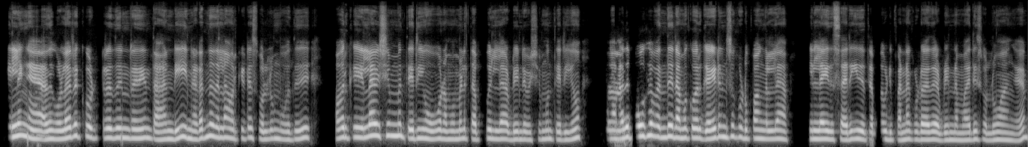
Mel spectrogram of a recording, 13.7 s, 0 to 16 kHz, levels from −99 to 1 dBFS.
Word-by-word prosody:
இல்லங்க, 280 0 +4 0.2
அது 200 - +3
உளறி 235 +5 +3
கொட்டுறதுன்றதையும் 235 -1 0
தாண்டி, 200 +3 +1 0.2
நடந்ததெல்லாம் 245 +3 +1
அவர்கிட்ட 220 +2 -4
சொல்லும்போது. 205 -1 -3 0.5
அவருக்கு 245 +2 -1
எல்லா 280 +4 +5
விஷயமும் 285 -1 0
தெரியும். 220 0 +1
ஓ! - - -1
நம்ம 200 0 -1
மேல 220 +1 -1
தப்பு 195 +3 -5
இல்ல 205 0 -1
அப்பிடின்ற 195 0 -2
விஷயமும் 200 +3 -6
தெரியும். 190 +5 -2 0.4
அ 210 0 -1
அதுபோக 265 +4 +3
வந்து 255 +2 +2
நமக்கு 235 0 0
ஒரு 230 - +1
கைடன்ன்ஸும் 255 +3 +2
குடுப்பாங்கல்ல. 220 -2 -1 0.5
இல்ல 210 0 +3
இது 200 - 0
சரி, 190 +1 +1
இது 205 - +2
தப்பு, 185 +2 -7
இப்பிடி 190 -2 -4
பண்ணக்கூடாது 195 0 -1
அப்பிடின்ற 185 +1 -3
மாரி 185 +2 -2
சொல்லுவாங்க. 185 -1 -4
215 Hz, 160 wpm, -22 LUFS, 195-240 Hz, 0.5 s, எல்லா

